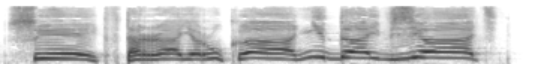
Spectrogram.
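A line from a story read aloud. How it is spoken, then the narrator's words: Desperate shout. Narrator (Russian): В отчаянии он закричал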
